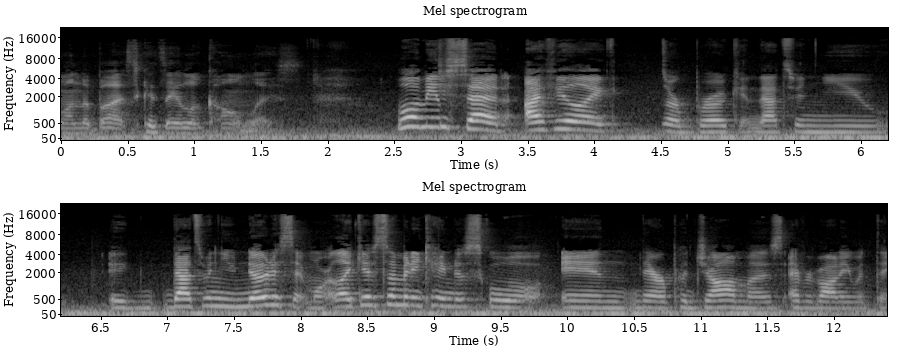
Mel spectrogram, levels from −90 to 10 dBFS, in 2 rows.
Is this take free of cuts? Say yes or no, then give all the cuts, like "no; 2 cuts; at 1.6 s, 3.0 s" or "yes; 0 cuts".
no; 2 cuts; at 2.8 s, 4.5 s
